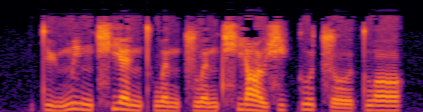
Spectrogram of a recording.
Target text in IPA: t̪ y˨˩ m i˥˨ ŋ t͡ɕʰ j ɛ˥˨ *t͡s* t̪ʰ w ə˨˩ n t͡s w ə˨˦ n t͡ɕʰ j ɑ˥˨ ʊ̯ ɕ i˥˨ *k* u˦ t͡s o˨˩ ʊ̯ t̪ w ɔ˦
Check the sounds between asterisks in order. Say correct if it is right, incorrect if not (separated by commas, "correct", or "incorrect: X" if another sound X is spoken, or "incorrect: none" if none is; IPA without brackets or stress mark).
incorrect: n, correct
